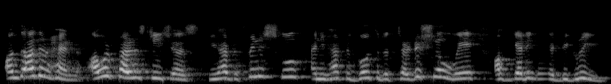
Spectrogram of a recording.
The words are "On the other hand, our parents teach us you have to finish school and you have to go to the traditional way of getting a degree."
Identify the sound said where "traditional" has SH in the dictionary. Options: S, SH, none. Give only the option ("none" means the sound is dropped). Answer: SH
